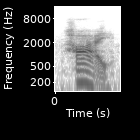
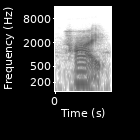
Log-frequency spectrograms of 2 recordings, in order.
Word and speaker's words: high: above right not low high high and the g is silent we don't say the g and the last one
